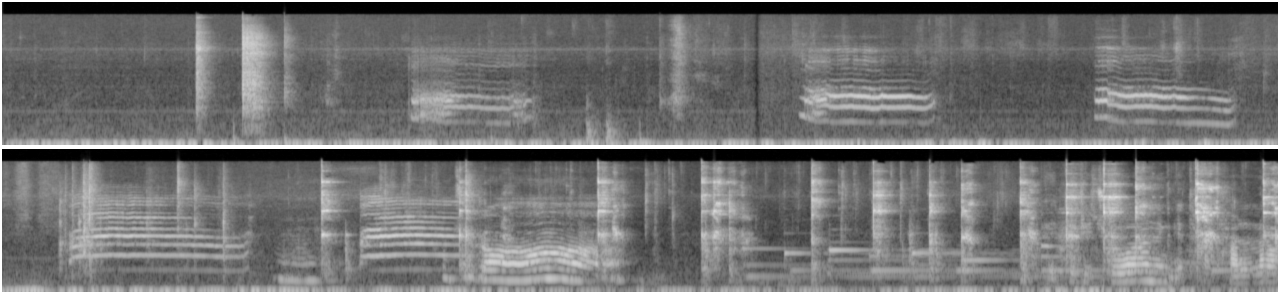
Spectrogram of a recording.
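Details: Ragdoll cats, one of eleven kept indoors as pets in a home in South Korea, meowing while wanting treats: a series of drawn-out harmonic meows with wavering pitch, some rising then falling, about one every two seconds, with clicks and taps between.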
